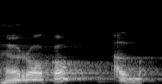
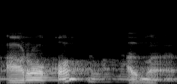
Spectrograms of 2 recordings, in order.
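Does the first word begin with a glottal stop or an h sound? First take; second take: h sound; glottal stop. First: The first word begins with an h sound. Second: The first word begins with a glottal stop. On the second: "Hamzah sama Ba"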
